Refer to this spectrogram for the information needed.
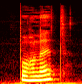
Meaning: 1. look (facial expression) 2. look, glance, gaze, stare 3. viewpoint, angle, perspective (opinion) 4. postcard
- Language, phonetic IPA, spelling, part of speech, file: Czech, [ˈpoɦlɛt], pohled, noun, Cs-pohled.ogg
